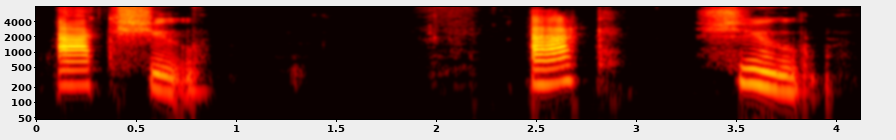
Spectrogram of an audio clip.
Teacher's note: The second part, even though it's spelled with a TU, is pronounced like an SHU. So we would say akshu.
